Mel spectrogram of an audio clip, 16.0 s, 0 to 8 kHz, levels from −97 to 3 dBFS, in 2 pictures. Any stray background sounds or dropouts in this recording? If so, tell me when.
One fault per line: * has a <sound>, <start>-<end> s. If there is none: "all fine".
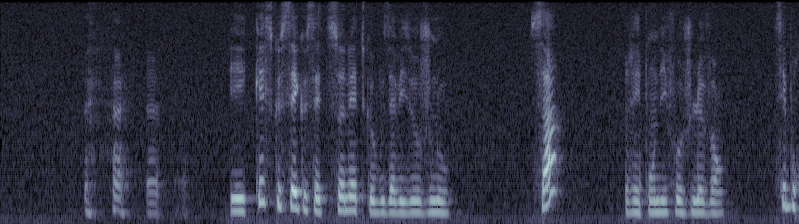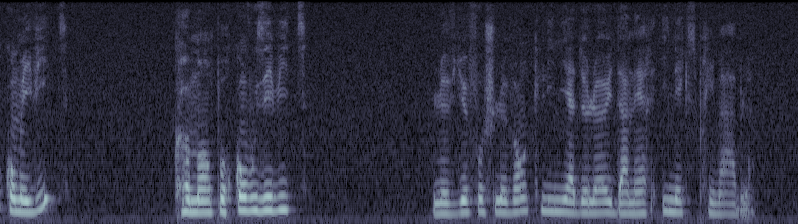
* has a laugh, 0.8-1.9 s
